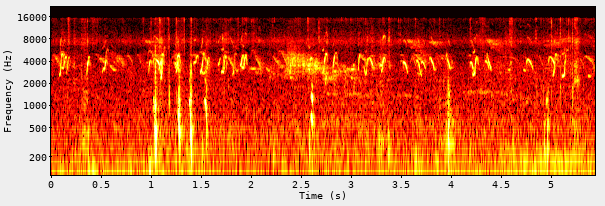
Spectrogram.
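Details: Hen with newly hatched chicks still in her nest at feeding time: a quick burst of four or five clipped clucks around the first second over steady, twittering peeps from many chicks.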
